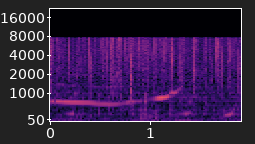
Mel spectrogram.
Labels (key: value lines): label: biophony
recorder: SoundTrap 300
